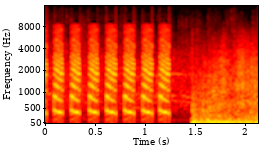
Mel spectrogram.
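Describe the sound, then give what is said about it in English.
Seven quick, evenly spaced buzzy electronic beeps, then a sudden loud explosion bursts in with a deep, rumbling roar that carries on to the end. “Claps for y'all for blowing the shit up.”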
